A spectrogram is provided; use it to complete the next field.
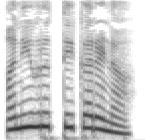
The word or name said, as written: ಅನಿವೃತ್ತಿಕರಣ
